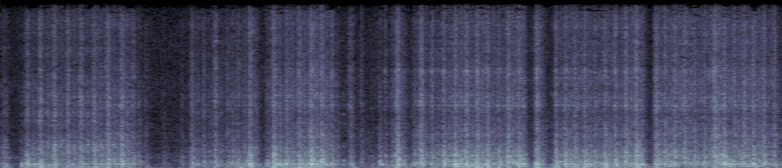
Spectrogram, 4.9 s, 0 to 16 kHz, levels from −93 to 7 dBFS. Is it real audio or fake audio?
real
